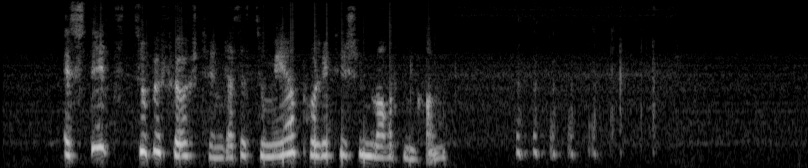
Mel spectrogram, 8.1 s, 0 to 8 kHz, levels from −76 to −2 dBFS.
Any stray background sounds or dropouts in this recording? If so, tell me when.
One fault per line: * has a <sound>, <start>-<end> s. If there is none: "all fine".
* has a laugh, 5.1-6.6 s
